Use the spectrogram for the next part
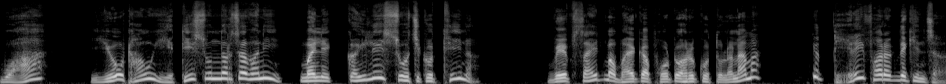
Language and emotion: Nepali, surprised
